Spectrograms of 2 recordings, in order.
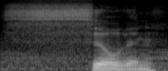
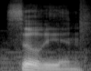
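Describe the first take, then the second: First: The name is said with two syllables. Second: The name is said with three syllables. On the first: The speaker calls it wrong. "I've been saying it wrong this whole time" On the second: The speaker calls it right. "It's definitely Sylvian"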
